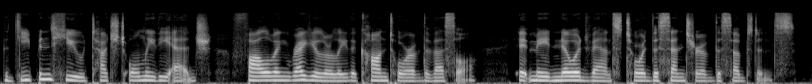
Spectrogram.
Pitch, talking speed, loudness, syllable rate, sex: 175 Hz, 175 wpm, -18 LUFS, 5.7 syllables/s, female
